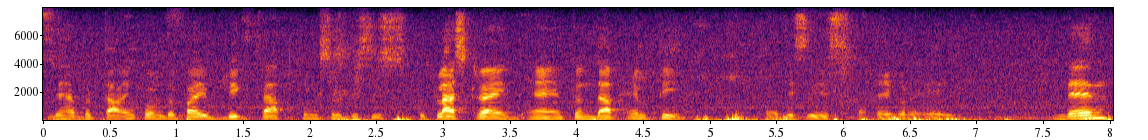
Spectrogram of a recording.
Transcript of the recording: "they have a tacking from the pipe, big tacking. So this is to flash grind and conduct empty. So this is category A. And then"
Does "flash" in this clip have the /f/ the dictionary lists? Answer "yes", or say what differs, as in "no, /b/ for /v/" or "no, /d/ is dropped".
no, /p/ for /f/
